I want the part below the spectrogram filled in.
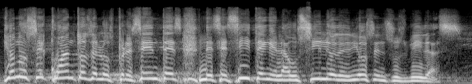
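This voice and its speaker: A Mexican preacher with a strikingly high voice delivers a fervent sermon. He keeps asking his listeners questions and acts out pleas to God as he goes. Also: animated, unhurried.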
